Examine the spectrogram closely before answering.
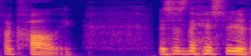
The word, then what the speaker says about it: Macaulay: Is it Lord Macaulay or Lord Molay? Macaulay. I think it's Macaulay.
